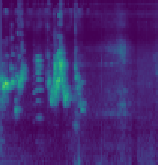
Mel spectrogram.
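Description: Pet finches in a home breeding cage chirp in quick bright bursts, a few short tweets clustered close together, then fainter twittering trailing off.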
